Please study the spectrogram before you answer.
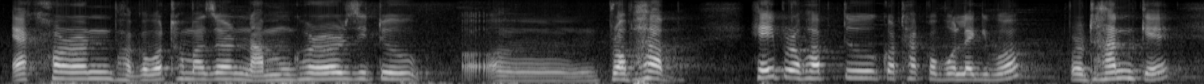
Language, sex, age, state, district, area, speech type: Assamese, female, 60+, Assam, Kamrup Metropolitan, urban, spontaneous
